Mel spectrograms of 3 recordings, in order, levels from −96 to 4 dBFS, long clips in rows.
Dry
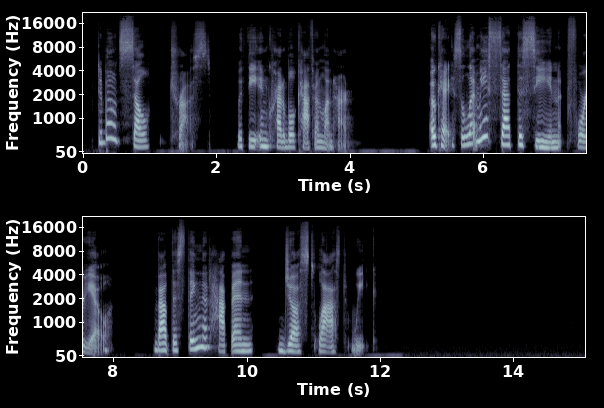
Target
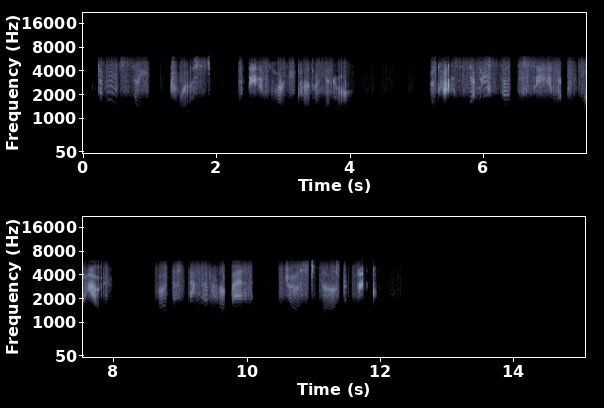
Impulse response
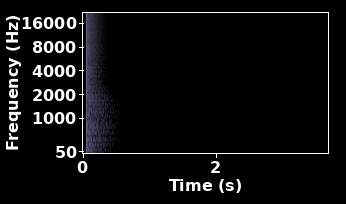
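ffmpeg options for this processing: -af "areverse,acompressor=threshold=-36dB:ratio=12,areverse,acrusher=bits=4:mode=log:mix=0:aa=0.000001,asuperpass=centerf=4000:order=20:qfactor=0.81,aresample=11025,aresample=44100,volume=12dB"

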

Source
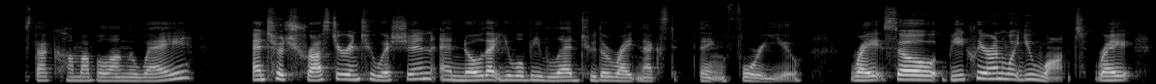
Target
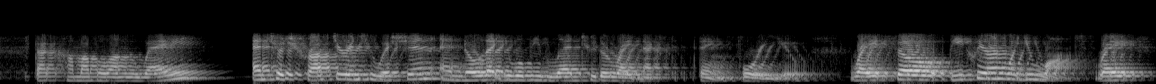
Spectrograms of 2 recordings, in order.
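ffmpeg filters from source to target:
ffmpeg -i in.wav -filter_complex "[0:a]asplit=2[link_01][link_02];[link_02]adelay=90,lowpass=frequency=2700:poles=1,volume=-5.5dB,asplit=2[link_03][link_04];[link_04]adelay=90,lowpass=frequency=2700:poles=1,volume=0.41,asplit=2[link_05][link_06];[link_06]adelay=90,lowpass=frequency=2700:poles=1,volume=0.41,asplit=2[link_07][link_08];[link_08]adelay=90,lowpass=frequency=2700:poles=1,volume=0.41,asplit=2[link_09][link_10];[link_10]adelay=90,lowpass=frequency=2700:poles=1,volume=0.41[link_11];[link_03][link_05][link_07][link_09][link_11]amix=inputs=5:normalize=0[link_12];[link_01][link_12]amix=inputs=2:normalize=0,acompressor=mode=upward:threshold=-36dB:ratio=2.5,asoftclip=type=tanh:threshold=-9.5dB,highpass=frequency=230:width=0.5412,highpass=frequency=230:width=1.3066" -ar 8000 -c:a adpcm_g726 -b:a 32k out.wav

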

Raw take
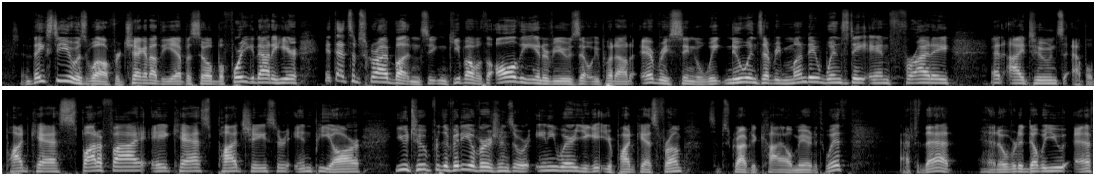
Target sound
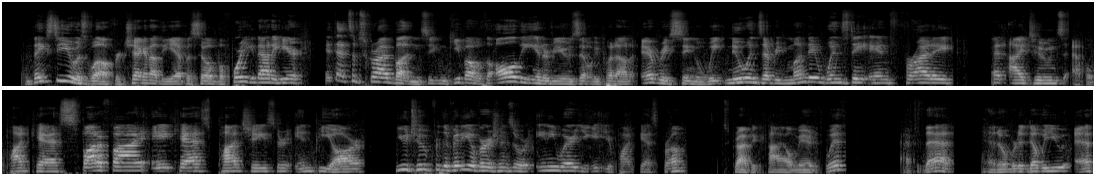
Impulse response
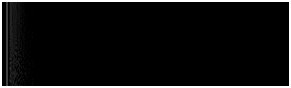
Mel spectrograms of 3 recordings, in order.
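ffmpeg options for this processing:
-filter_complex "[0:a]asettb=1/sr,asplit=3[link_01][link_02][link_03];[link_01]atrim=end=11.534[link_04];[link_02]atrim=start=11.53:end=12.84,asetpts=PTS-STARTPTS,afade=type=in:duration=0.004:curve=qsin,afade=type=out:start_time=1.306:duration=0.004:curve=qsin,aecho=1:1:3.5:0.87,atrim=end_sample=57771[link_05];[link_03]atrim=start=12.836[link_06];[link_04][link_05]acrossfade=duration=0.004:curve1=hsin:curve2=qsin[link_07];[link_07][link_06]acrossfade=duration=0.004:curve1=qsin:curve2=hsin,asettb=1/sr,asplit=3[link_08][link_09][link_10];[link_08]atrim=end=16.654[link_11];[link_09]atrim=start=16.65:end=17.62,asetpts=PTS-STARTPTS,afade=type=in:duration=0.004:curve=qsin,afade=type=out:start_time=0.966:duration=0.004:curve=qsin,acompressor=threshold=-30dB:ratio=3[link_12];[link_10]atrim=start=17.616[link_13];[link_11][link_12]acrossfade=duration=0.004:curve1=hsin:curve2=qsin[link_14];[link_14][link_13]acrossfade=duration=0.004:curve1=qsin:curve2=hsin,aecho=1:1:27|65:0.422|0.251,aeval=exprs='val(0)*gte(abs(val(0)),0.015)':channel_layout=same,volume=-7.5dB"

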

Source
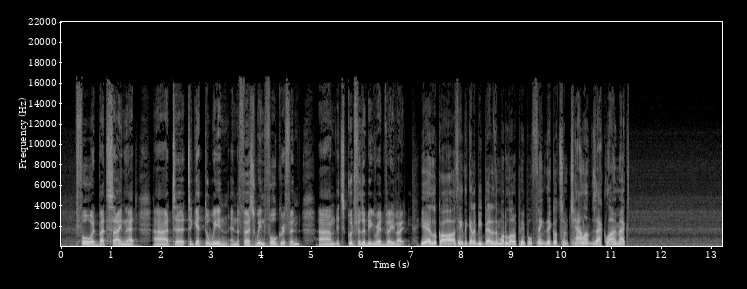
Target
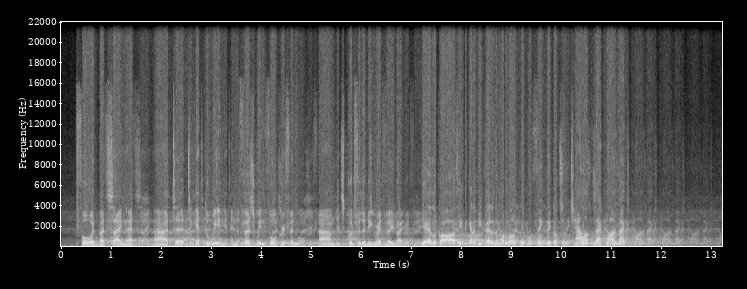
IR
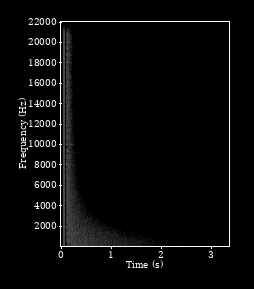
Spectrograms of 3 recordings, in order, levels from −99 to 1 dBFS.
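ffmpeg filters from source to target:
-filter_complex "[0:a]acrusher=bits=5:mode=log:mix=0:aa=0.000001,aecho=1:1:557|1114|1671|2228|2785|3342:0.266|0.146|0.0805|0.0443|0.0243|0.0134,asplit=2[link_01][link_02];[1:a]atrim=start_sample=2205[link_03];[link_02][link_03]afir=irnorm=-1:irlink=0,volume=7.5dB[link_04];[link_01][link_04]amix=inputs=2:normalize=0"

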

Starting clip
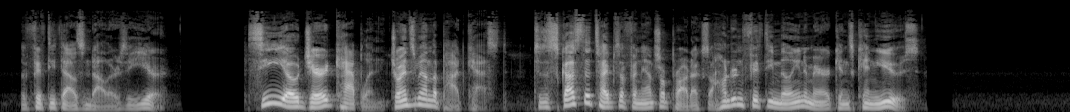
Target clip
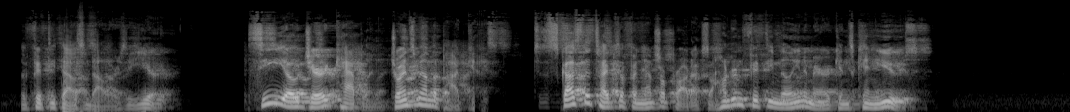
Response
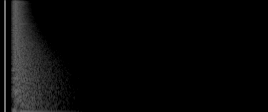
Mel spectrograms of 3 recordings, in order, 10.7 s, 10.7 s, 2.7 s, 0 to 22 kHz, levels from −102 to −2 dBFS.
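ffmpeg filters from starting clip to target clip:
-filter_complex "[0:a]asettb=1/sr,asplit=3[link_01][link_02][link_03];[link_01]atrim=end=0.554[link_04];[link_02]atrim=start=0.55:end=1.46,asetpts=PTS-STARTPTS,afade=type=in:duration=0.004:curve=qsin,afade=type=out:start_time=0.906:duration=0.004:curve=qsin,aeval=exprs='0.133*(cos(1*acos(clip(val(0)/0.133,-1,1)))-cos(1*PI/2))+0.0668*(cos(2*acos(clip(val(0)/0.133,-1,1)))-cos(2*PI/2))+0.00376*(cos(7*acos(clip(val(0)/0.133,-1,1)))-cos(7*PI/2))':channel_layout=same[link_05];[link_03]atrim=start=1.456[link_06];[link_04][link_05]acrossfade=duration=0.004:curve1=hsin:curve2=qsin[link_07];[link_07][link_06]acrossfade=duration=0.004:curve1=qsin:curve2=hsin,asettb=1/sr,asplit=3[link_08][link_09][link_10];[link_08]atrim=end=4.744[link_11];[link_09]atrim=start=4.74:end=5.61,asetpts=PTS-STARTPTS,afade=type=in:duration=0.004:curve=qsin,afade=type=out:start_time=0.866:duration=0.004:curve=qsin,aderivative[link_12];[link_10]atrim=start=5.606[link_13];[link_11][link_12]acrossfade=duration=0.004:curve1=hsin:curve2=qsin[link_14];[link_14][link_13]acrossfade=duration=0.004:curve1=qsin:curve2=hsin,asettb=1/sr,asplit=3[link_15][link_16][link_17];[link_15]atrim=end=6.584[link_18];[link_16]atrim=start=6.58:end=7.09,asetpts=PTS-STARTPTS,afade=type=in:duration=0.004:curve=qsin,afade=type=out:start_time=0.506:duration=0.004:curve=qsin,highpass=frequency=170:poles=1[link_19];[link_17]atrim=start=7.086[link_20];[link_18][link_19]acrossfade=duration=0.004:curve1=hsin:curve2=qsin[link_21];[link_21][link_20]acrossfade=duration=0.004:curve1=qsin:curve2=hsin[link_22];[1:a]atrim=start_sample=2205,afade=type=out:start_time=0.19:duration=0.01,atrim=end_sample=8820[link_23];[link_22][link_23]afir=irnorm=-1:irlink=0,volume=-4dB"

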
